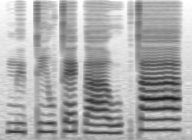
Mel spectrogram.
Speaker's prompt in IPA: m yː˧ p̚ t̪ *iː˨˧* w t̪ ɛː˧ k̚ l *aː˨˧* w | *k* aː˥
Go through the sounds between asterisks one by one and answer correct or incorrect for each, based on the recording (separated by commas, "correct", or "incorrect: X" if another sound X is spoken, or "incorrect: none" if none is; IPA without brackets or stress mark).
incorrect: iː˧, incorrect: aː˨, incorrect: t̪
